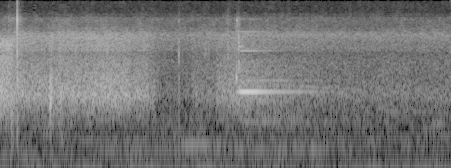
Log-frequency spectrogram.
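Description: A door opens.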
